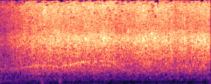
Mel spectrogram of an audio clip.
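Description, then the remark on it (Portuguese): An audience gives itself a hand, breaking into sustained applause, a dense, steady wash of clapping that swells in the first half-second and holds loud and even throughout, with no voices audible. “Agora se aplaudam.”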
